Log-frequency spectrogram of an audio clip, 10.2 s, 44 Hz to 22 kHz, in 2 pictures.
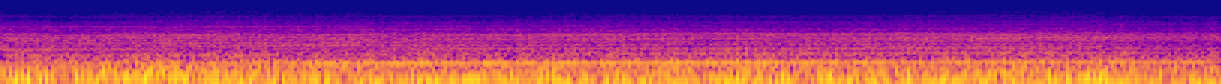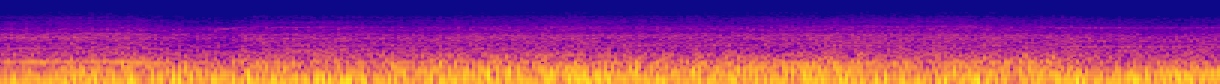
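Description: Kawasaki Z400's 399 cc parallel-twin engine running at a steady cruise under the rider, mixed with heavy wind and road rumble; the engine note changes slightly about six seconds in.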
